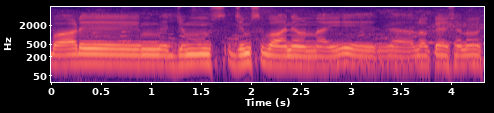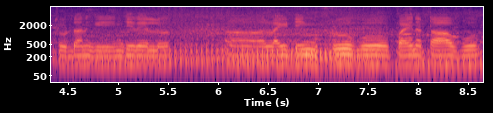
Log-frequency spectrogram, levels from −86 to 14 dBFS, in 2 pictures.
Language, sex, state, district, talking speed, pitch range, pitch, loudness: Telugu, male, Andhra Pradesh, Sri Satya Sai, 105 wpm, 110-120 Hz, 115 Hz, -16 LUFS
